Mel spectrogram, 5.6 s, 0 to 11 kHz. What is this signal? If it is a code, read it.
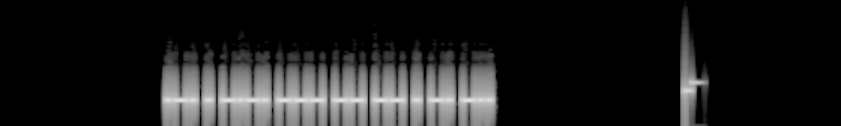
Morse code, heard as a keyed tone, about 44 wpm, 700 Hz. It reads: RECOMMEND
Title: Top 1001-1250 Words 45wpm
